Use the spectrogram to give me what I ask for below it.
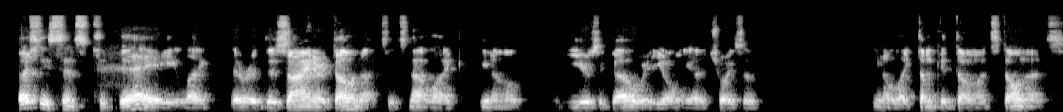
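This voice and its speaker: A man speaks in a New York accent. He keeps a moderate pace. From New York, Brooklyn. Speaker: retired film still photographer. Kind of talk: interview. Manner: mumbling.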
